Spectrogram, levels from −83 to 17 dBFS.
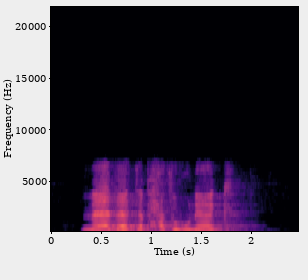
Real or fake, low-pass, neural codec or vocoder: real; 7.2 kHz; none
